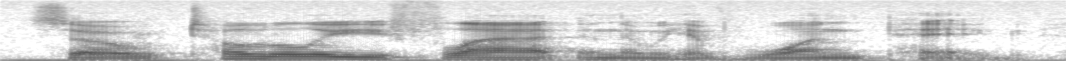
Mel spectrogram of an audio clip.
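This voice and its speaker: A man's voice: on the low side, moderate pace. A man giving a casual, unscripted hands-on demonstration of old equipment in a wry, self-deprecating, offhand way. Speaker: host demonstrating vintage audio equipment.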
